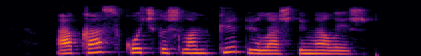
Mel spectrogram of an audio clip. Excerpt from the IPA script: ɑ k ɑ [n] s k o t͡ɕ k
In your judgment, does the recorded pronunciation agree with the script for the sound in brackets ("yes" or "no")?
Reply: no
